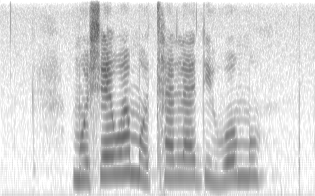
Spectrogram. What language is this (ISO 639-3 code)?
nso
